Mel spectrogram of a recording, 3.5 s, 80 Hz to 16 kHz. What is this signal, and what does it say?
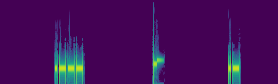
Morse code, heard as a keyed tone, about 46 wpm, 700 Hz. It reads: J A
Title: Single Letters 45wpm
